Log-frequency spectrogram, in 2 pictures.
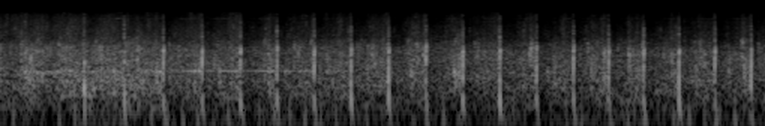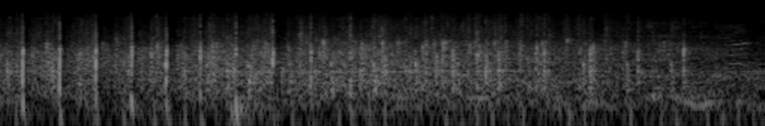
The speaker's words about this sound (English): It's my privilege to ask our emeritus faculty and staff to please stand. I know you're throughout the audience. Please stand. And let's give them a big round of applause.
